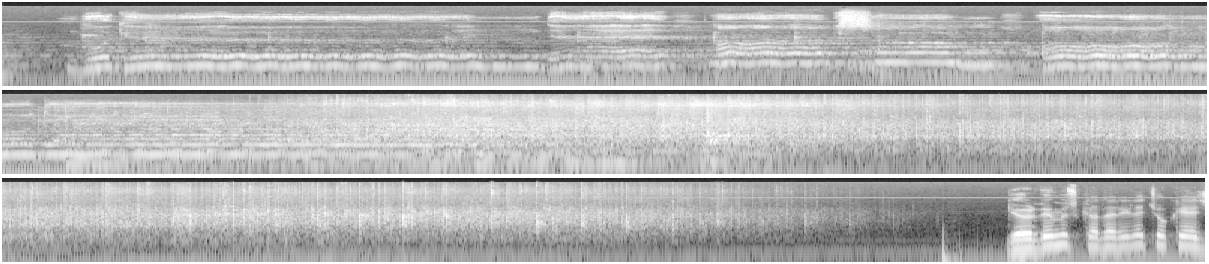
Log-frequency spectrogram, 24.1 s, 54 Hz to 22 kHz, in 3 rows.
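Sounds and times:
music held notes: 0.0 - 21.4
audience applauding: 8.7 - 22.0.

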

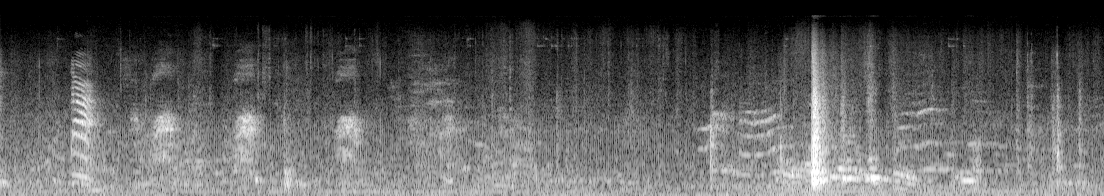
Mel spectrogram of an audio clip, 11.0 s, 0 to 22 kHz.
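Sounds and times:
crows cawing: 0.7 - 2.7, 3.4 - 4.3.

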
